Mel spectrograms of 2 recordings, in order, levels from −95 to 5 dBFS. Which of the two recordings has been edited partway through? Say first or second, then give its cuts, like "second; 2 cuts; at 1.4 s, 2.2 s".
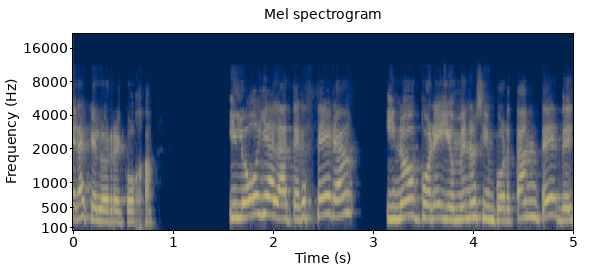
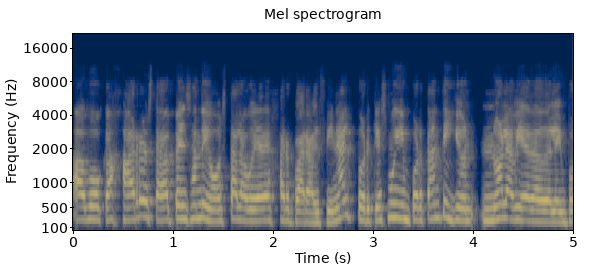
second; 1 cut; at 2.2 s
